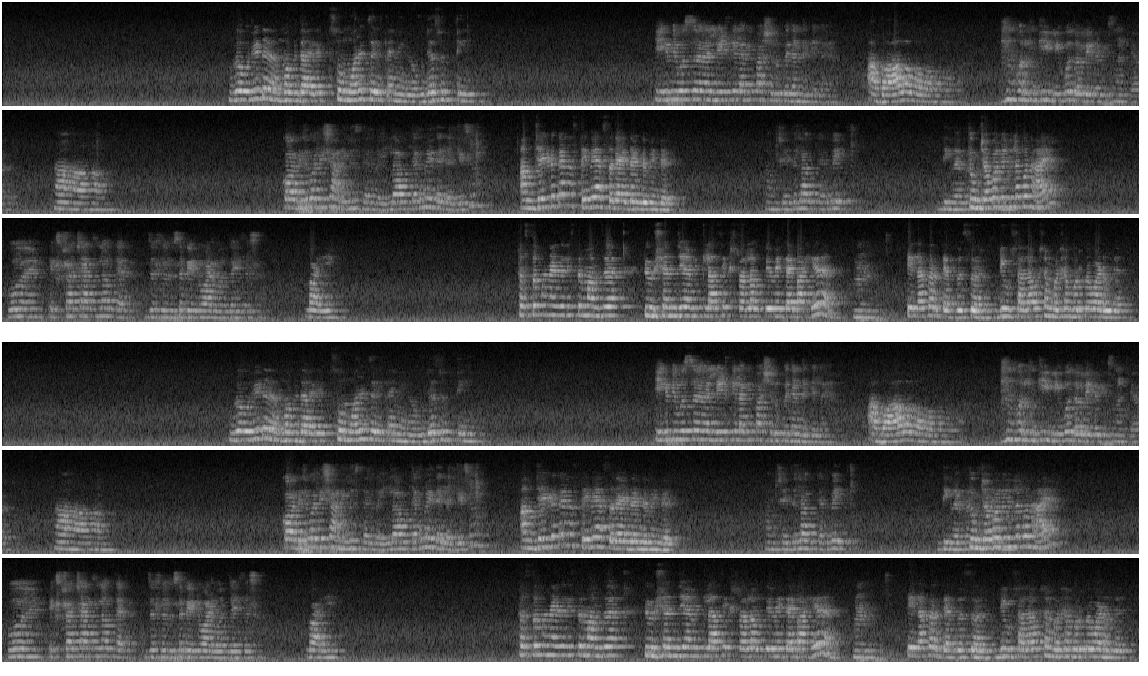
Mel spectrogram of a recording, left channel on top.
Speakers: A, on the left; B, on the right.
A: गौरी डे मग डायरेक्ट सोमवारीच जाईल काय नाही ग उद्या सुट्टी.
B: एक दिवस लेट केला कि पाचशे रुपये दंड केलाय.
A: अ बा, बा, बा, बा, बा, बा, बा.
B: म्हणून गेली बोलवलंय लगेच म्हंटल्यावर.
A: हा, हा, हा.
B: कॉलेज वाली शानी नसत्याात बाई लावत्यात माहितेय लगेच.
A: आमच्या इकडं काय नसतं बाई असं काय दंड-बिंड.
B: आमच्या इथे लावत्यात बाई, डी वाय पाटील
A: तुमच्या कॉलेजला पण हाय
B: होय एक्स्ट्रा चार्ज लावतात जस जसं डेट वाढवत जाईल तसं.
A: बाई. तसं म्हणाय गेलीस तर मग आमचं ट्युशन जे आम्ही क्लास एक्स्ट्रा लावतोय माहिती हाय बाहेर.
B: हम्म.
A: तेला करत्यात बग सर दिवसाला शंभर-शंभर रुपये वाढत्यात.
